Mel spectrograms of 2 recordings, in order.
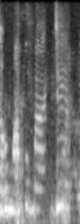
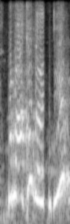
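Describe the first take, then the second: First: Mild mournful complaint; sad telling. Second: High, gleeful announcement; cheerful telling. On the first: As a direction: sigh it out like a small disaster. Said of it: "tuh sedih ceritanya". (keluhan sedih yang lembut) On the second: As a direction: chirp the bad news happily. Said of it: "Tapi dia gembira". (riang dan tinggi, seperti kabar gembira) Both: Retold or imitated.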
